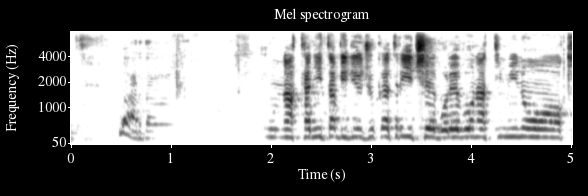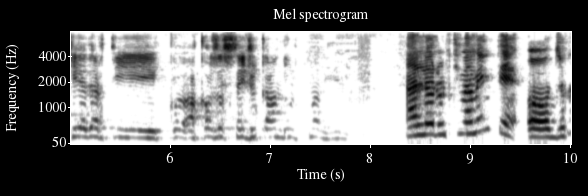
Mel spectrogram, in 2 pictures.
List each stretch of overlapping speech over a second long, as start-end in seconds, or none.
none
